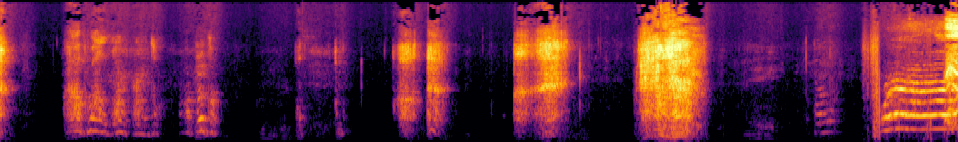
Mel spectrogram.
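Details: A person's run of unusual, breathy sneeze-like bursts, one loud and explosive, ending in a voiced cry; sneezing.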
